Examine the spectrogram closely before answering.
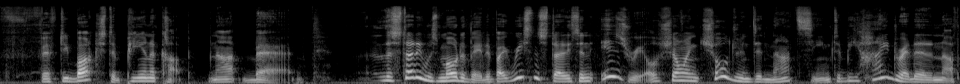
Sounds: Speech

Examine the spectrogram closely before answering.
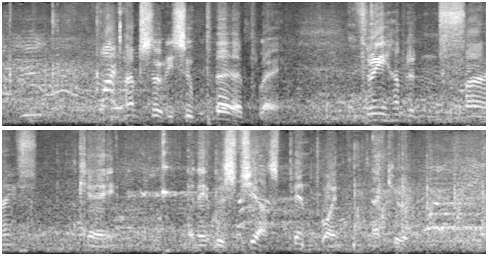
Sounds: Speech

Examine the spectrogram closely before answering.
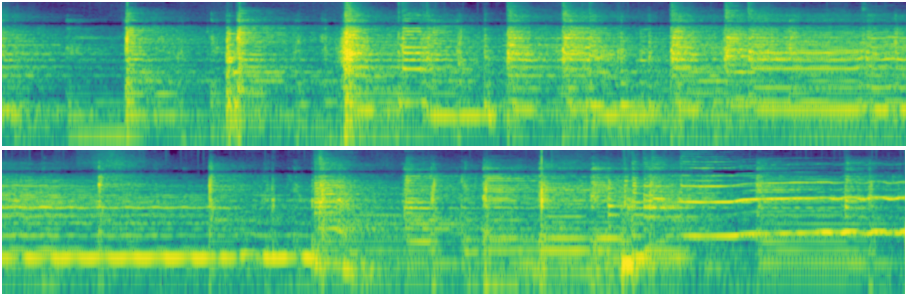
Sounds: Electric guitar, Bass guitar, Musical instrument, Music, Guitar, playing bass guitar

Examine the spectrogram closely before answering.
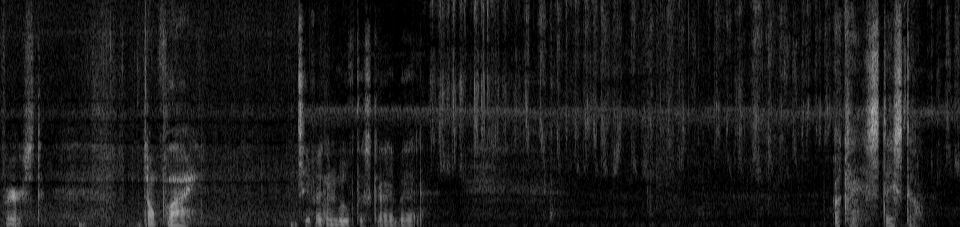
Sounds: mouse squeaking

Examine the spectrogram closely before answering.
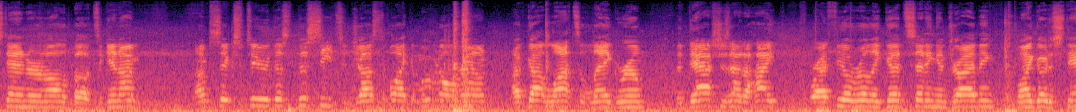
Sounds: Speech

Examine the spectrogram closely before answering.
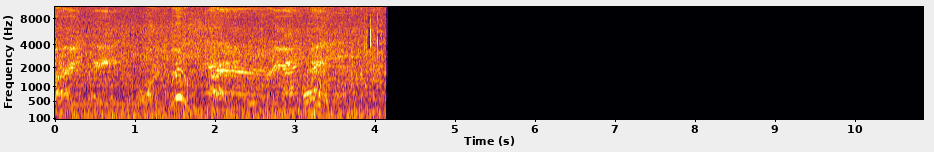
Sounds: Speech

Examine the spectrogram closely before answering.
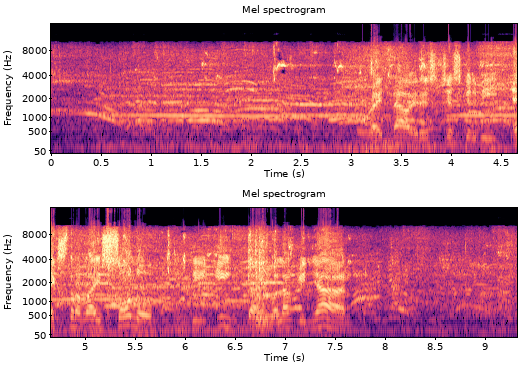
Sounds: Speech

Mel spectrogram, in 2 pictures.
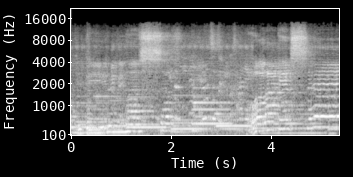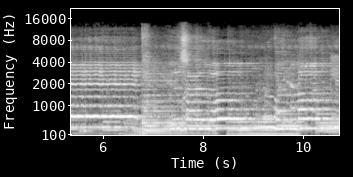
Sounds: Singing, Speech, Music

